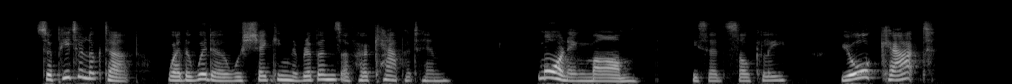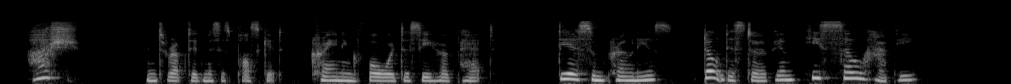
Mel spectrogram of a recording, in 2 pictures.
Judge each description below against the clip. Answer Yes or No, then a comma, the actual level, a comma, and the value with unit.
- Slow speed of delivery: Yes, slow, 120 wpm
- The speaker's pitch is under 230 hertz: Yes, high, 190 Hz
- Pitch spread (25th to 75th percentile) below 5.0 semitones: No, wide, 5.6 semitones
